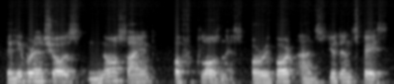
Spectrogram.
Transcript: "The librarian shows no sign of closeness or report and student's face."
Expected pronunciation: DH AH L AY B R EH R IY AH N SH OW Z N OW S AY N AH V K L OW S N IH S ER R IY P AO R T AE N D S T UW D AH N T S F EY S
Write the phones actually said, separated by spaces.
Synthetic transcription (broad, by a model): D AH L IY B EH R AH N SH OW Z N OW S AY N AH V K L OW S N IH S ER R IY P AO R T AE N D S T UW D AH N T S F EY S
